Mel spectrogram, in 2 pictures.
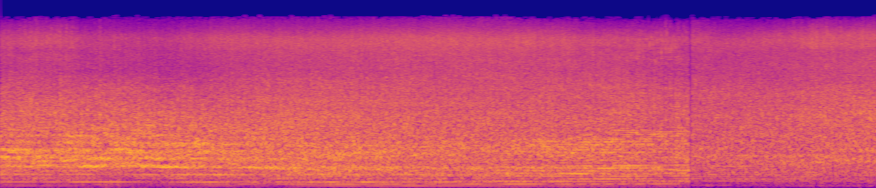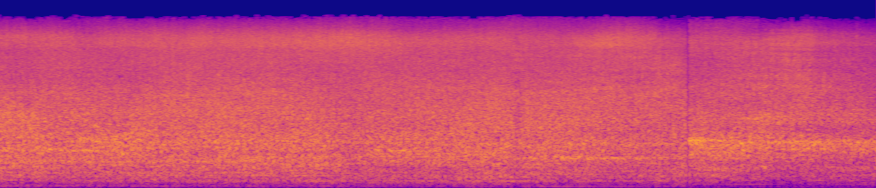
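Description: Heavy diesel trucks passing on a rain-wet road: a truck engine's steady hum for the first eight seconds or so, cutting off suddenly, then mostly the hiss of tyres on wet tarmac.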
